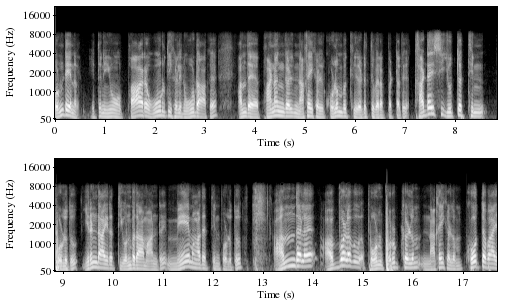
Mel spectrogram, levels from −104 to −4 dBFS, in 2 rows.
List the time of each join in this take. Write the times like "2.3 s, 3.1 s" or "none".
7.0 s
